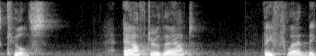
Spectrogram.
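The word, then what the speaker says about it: Kielce: kills k i lce in English it's pronounced Kelsey but I think in Polish it's kils after that they fled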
